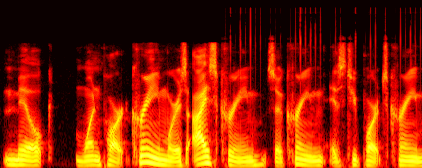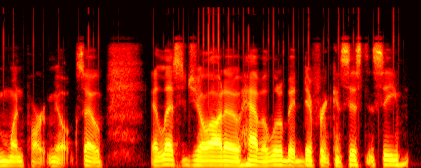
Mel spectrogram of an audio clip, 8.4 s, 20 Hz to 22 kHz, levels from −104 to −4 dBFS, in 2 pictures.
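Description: From 2.2 s to the end of the speech, a resampler restarted on every block puts a regular tick into the signal 20 times per second. Each 50 ms block is converted separately, consistent with upsampling from 16 kHz to 48 kHz, so every block edge gets a small error from missing neighbouring samples. The ticks track the speech and drop away in pauses. A spectrogram shows thin vertical lines every 50 ms, and the waveform shows small steps at those edges.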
